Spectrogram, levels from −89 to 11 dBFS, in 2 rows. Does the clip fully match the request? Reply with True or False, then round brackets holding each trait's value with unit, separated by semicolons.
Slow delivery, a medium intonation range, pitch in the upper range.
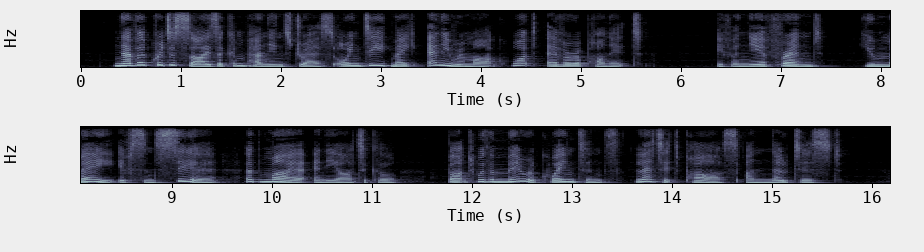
True (120 wpm; 4.9 semitones; 220 Hz)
